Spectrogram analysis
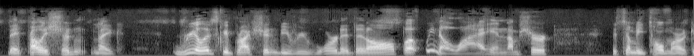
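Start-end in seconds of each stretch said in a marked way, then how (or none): none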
